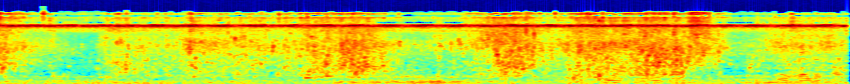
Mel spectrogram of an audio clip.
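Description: Small waves lapping and splashing against a rocky river shoreline, with wind rumbling on the microphone.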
